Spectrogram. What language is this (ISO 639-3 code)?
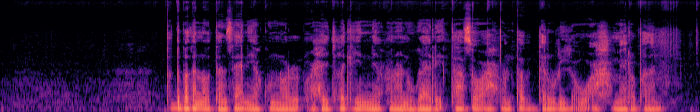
som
